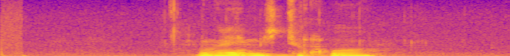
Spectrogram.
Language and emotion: Russian, neutral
